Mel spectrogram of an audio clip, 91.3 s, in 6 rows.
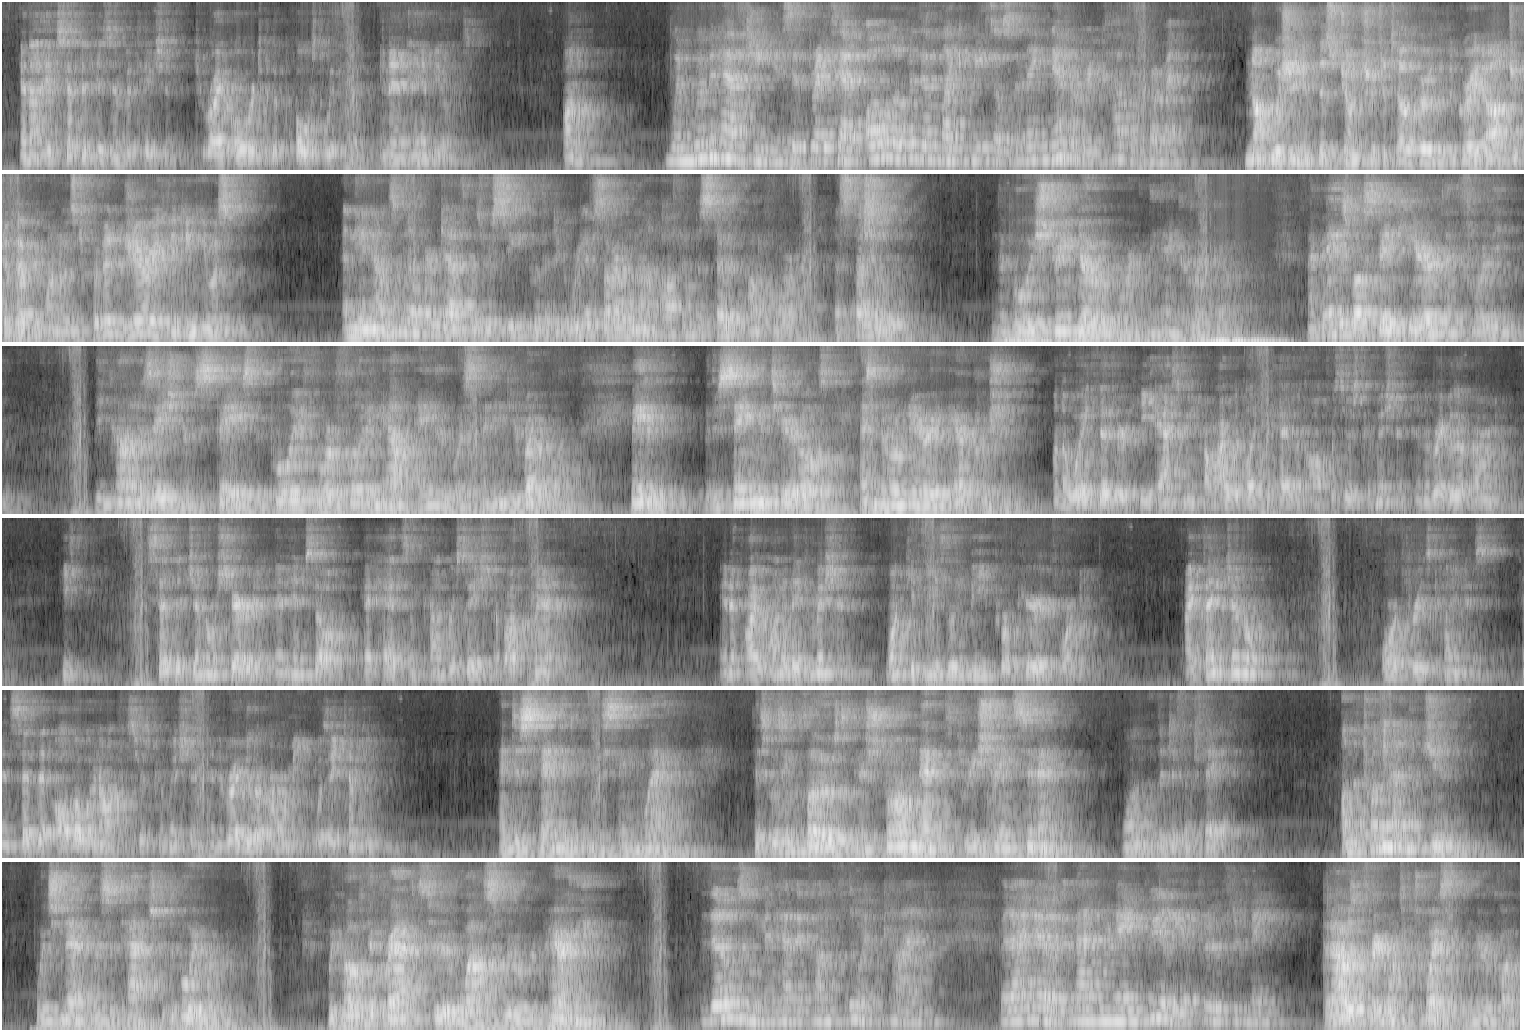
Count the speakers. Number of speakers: five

